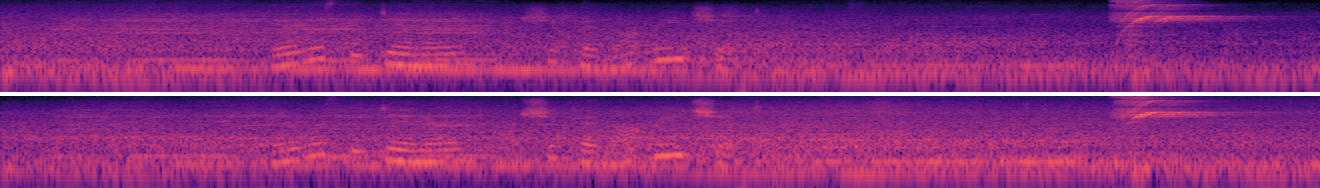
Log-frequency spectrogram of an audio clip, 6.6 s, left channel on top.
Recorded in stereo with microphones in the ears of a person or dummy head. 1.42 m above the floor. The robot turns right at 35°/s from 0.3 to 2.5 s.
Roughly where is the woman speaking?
Behind.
